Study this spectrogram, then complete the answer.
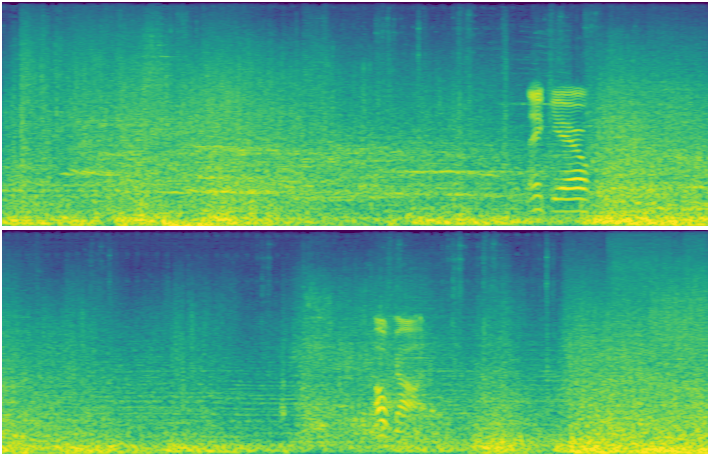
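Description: A sword strikes a huge creature with heavy thuds.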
